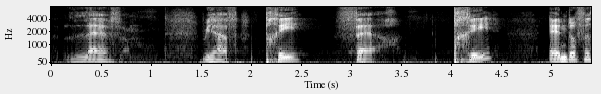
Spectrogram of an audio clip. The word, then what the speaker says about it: préfère: We have préfère. Pré, end of a syllable, E accent aigu, faire.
